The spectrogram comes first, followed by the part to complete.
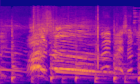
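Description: Group of men singing and shouting a Rabha folk song together over a quick, steady drum beat of about four strokes a second. One voice holds a long, slowly falling cry through the middle.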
